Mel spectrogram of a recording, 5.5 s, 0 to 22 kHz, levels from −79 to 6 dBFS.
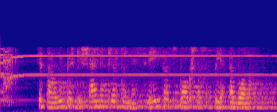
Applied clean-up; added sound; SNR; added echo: none; Bowed string instrument; 9 dB; reverberation time 2.2 s.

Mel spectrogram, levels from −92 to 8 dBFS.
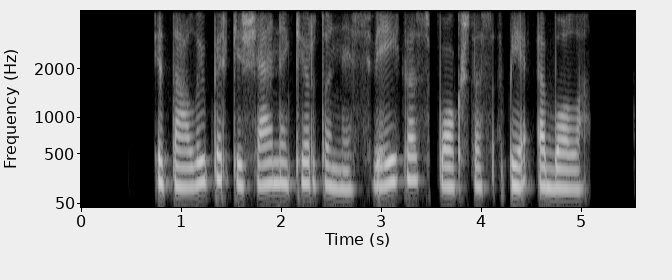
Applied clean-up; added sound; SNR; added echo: none; none; none; none.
